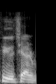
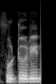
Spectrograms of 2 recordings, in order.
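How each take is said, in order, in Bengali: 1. মাঝের ব্যঞ্জনধ্বনিটি ch ধ্বনি। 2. মাঝের ব্যঞ্জনধ্বনিটি সাধারণ t ধ্বনি। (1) "ফিউচার বলতে হয়" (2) "ফুটুরি না বলে"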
